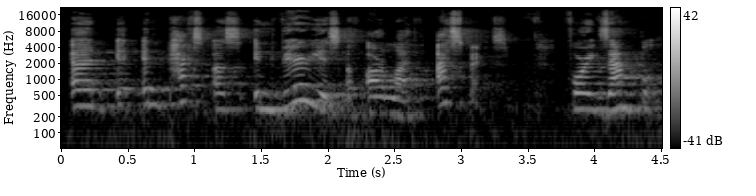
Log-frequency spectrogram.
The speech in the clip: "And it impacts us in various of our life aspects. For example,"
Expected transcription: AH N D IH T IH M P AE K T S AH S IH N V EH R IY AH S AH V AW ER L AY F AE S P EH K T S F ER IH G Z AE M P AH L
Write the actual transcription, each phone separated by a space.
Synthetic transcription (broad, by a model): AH N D IH T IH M P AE K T S AH S IH N V EH R IY AH S AH V AW ER L AY F AE S P EH K T S F ER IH G Z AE M P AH L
